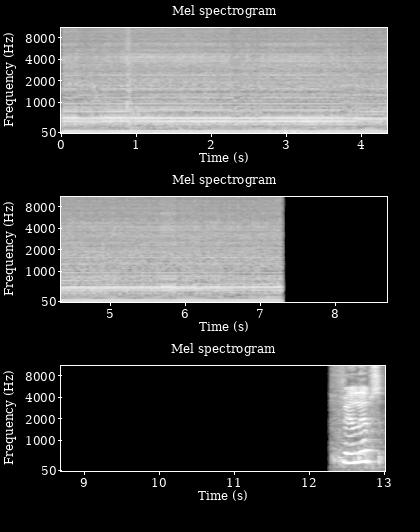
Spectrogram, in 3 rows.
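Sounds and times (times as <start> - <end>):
coffee maker pump buzzing: 0.0 - 7.3.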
